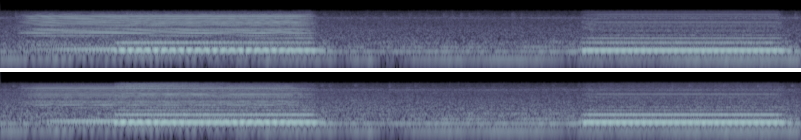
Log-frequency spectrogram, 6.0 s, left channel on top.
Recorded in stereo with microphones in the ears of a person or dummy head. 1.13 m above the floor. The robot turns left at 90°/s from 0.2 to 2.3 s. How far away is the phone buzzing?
About 0.6 m.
